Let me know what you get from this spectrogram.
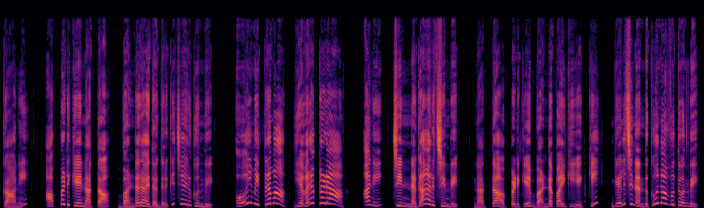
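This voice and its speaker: Female storyteller for kids' moral tales: expressive, unhurried, close dry sound. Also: high voice, no room sound. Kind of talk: scripted children's moral-story narration.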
